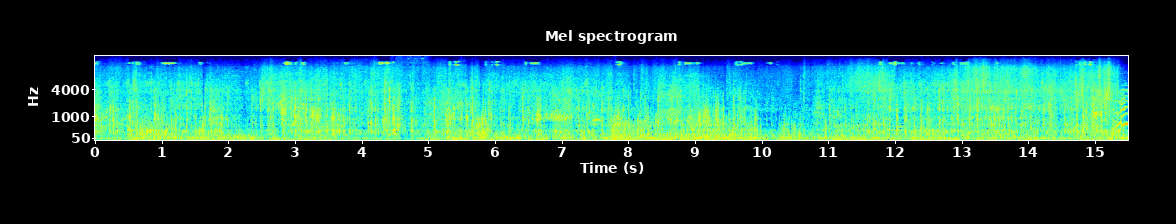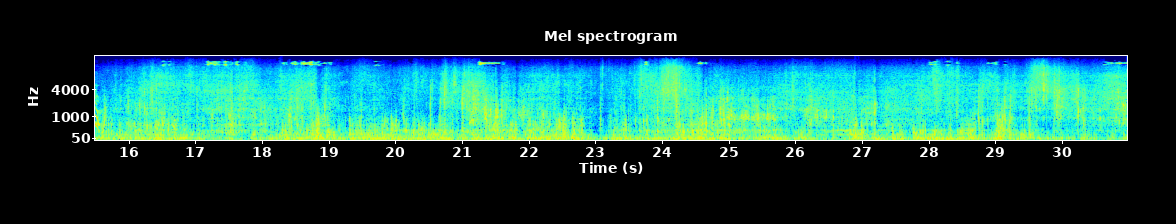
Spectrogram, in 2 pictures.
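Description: Wind noise on the camera microphone as a Specialized Kenevo SL mountain bike rolls down a narrow dirt trail, with tyres on dirt and rock and frequent knocks and rattles from the bike over bumps.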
